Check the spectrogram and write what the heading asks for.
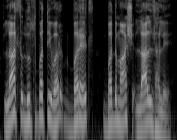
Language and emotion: Marathi, neutral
